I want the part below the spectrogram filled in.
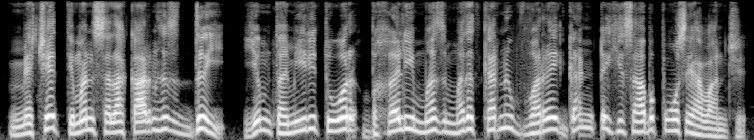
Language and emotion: Kashmiri, disgusted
